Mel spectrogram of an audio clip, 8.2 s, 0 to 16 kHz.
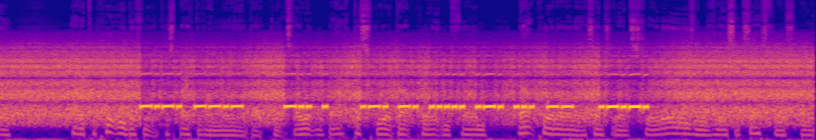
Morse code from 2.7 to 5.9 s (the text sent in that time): DE RN5RSM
